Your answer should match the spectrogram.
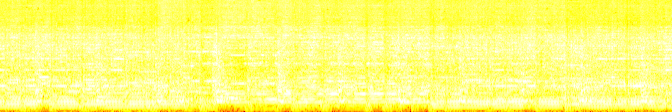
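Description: Live rock band playing, with a Stratocaster-style electric guitar to the fore.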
